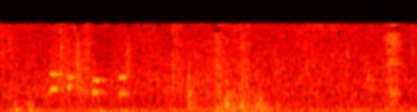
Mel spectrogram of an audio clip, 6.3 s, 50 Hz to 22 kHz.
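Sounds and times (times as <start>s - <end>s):
faint low hum: 0.2s - 6.1s
telephone keypad tones dialing an account code: 0.7s - 2.0s.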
